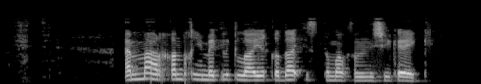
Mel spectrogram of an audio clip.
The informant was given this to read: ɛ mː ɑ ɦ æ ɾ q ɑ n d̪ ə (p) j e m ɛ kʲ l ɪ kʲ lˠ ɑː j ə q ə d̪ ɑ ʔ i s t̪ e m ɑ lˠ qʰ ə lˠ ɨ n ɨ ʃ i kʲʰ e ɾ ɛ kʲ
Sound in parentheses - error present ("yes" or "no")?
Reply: yes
